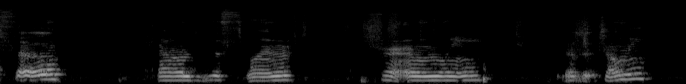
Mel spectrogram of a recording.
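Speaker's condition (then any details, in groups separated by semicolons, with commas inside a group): Cerebral palsy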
